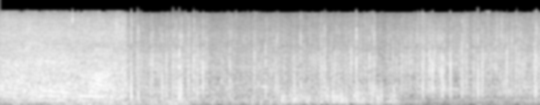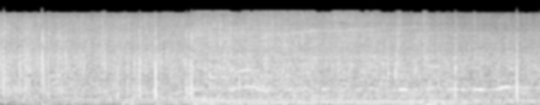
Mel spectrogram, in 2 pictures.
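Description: Rain falling, with many separate drops clicking sharply on hard surfaces close by. A louder wash of rain mixed with a voice in the first second cuts off suddenly, and faint voices come in near the end.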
